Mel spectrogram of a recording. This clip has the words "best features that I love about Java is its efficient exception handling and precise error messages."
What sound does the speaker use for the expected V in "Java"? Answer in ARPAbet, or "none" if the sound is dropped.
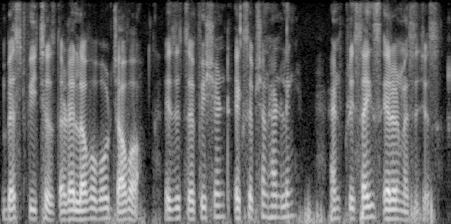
V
